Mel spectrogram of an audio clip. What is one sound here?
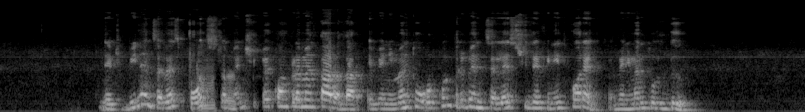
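A woman explains calmly over an online call.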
